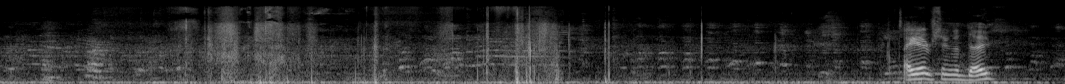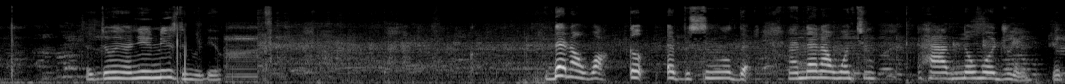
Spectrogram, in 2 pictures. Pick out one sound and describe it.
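A boy talks animatedly, close to a phone microphone.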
